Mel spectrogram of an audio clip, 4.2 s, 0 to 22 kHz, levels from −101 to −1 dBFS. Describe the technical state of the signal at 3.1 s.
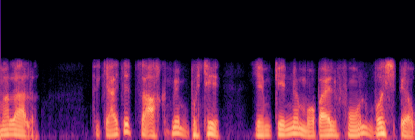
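At 3.1 s the speech sounds muffled, hoarse and faintly robotic, with nothing above about 4.4 kHz. That holds across the whole clip, so this moment is no exception. The cause is heavy Opus voice compression: the SILK linear-prediction coder is working in narrowband, modelling the voice with a crude, coarsely quantised excitation. The damage fits a very low bitrate, around 8 kbps, coded in 20 ms frames.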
